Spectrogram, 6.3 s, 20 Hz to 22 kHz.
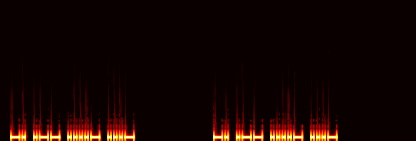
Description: Morse code, heard as a keyed tone, about 28 wpm, 700 Hz. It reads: NW4V NW4V
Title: Call Signs Repeated 3x - 28wpm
